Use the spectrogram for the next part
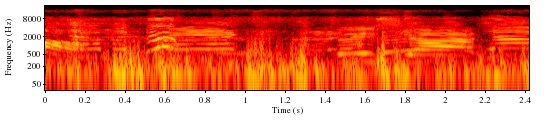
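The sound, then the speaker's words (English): A 25-foot boat on a fly fishing trip thumps over choppy waves amid loud wind and rushing water, while voices exclaim over the steady roar. “We all try our best to get to know one another on the 25 foot boat.”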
